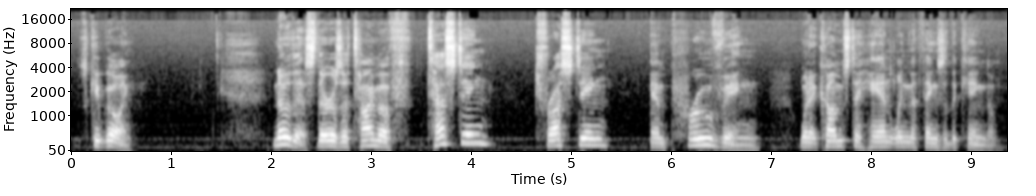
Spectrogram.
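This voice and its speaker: A man with a fairly high, very mellow voice gives an informal scripture teaching. He speaks conversationally and directly to his listeners. He drives each point home with repeated phrases and parallel lists. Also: animated, a little slow. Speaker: preacher teaching a scripture lesson. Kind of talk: informal sermon with scripture readings.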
